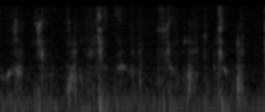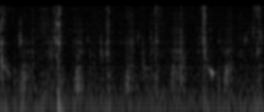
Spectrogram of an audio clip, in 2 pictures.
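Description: Close-up chewing of raw yellow stingray wing sashimi, a quiet, irregular wet crackle of small clicks several times a second, with the soft cartilage bones of the wing giving slight crunches.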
